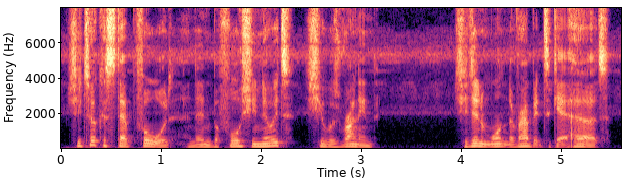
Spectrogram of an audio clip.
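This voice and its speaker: A man's voice: mid-range voice, fairly quick, darkish tone. A man narrating a dramatic scripted story as its reader.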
